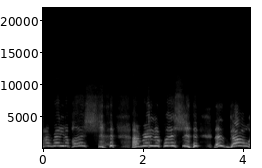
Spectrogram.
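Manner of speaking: desperate, eager, high-pitched pleading.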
